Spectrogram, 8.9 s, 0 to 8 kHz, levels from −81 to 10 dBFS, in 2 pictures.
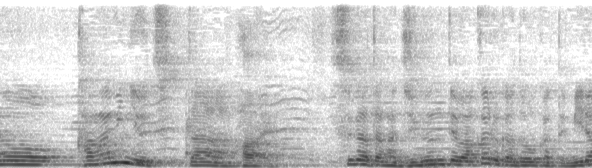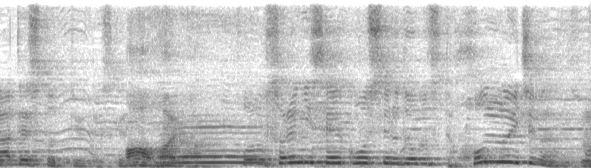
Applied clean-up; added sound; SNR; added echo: none; none; none; reverberation time 1.0 s.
